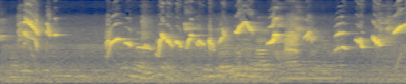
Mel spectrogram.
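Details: Energetic kacer song of the Oriental magpie-robin: after a brief pause, a lively run of high, slurred whistles and twittering notes, varied and continuous.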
